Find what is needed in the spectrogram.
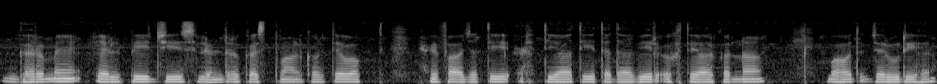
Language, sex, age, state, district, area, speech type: Urdu, male, 18-30, Uttar Pradesh, Balrampur, rural, spontaneous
